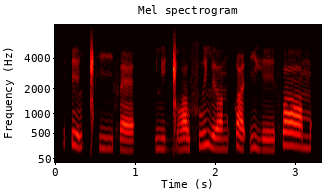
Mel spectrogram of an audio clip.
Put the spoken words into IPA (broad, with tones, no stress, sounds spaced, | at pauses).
ʔ e˧˩˧ l ǁʰ iː˩ f æ˩ | lʲ e˩ ɡ͡ǁ ɒː˩ sʷ e˨˥ lʲ ɒː˩ n qʷ e˧˩˧ ʔ i˩˧˩ j eː˩ f ɒː˥˧ m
